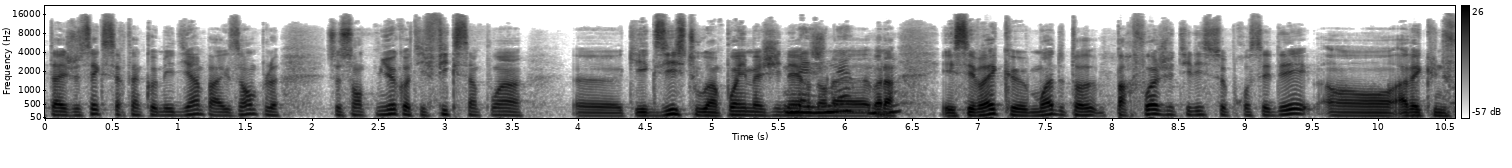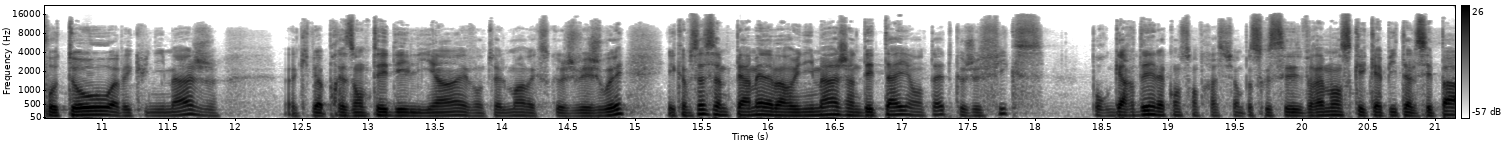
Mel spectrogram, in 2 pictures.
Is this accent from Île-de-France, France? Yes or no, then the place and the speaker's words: no; Compiègne, Hauts-de-France, France; j'ai grandi à Compiègne, et à Compiègne, j'ai suivi les études dans l'école de musique avec une professeure, Madame Munier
